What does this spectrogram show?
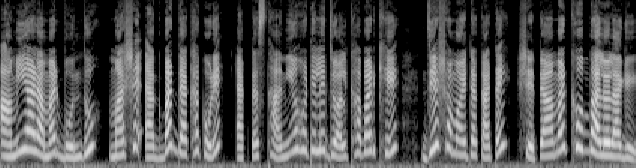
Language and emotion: Bengali, happy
